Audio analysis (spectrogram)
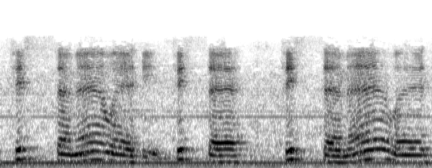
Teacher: انا بنتقل من الفاء المكسوره للسين المشدده المفتوحه، واللام هتسقط لانها شمسيه، همزه الوصل هتسقط لانها بتسقط حين الوصل، الياء بتاعه في هتسقط لالتقاء ساكنين، ونقول في السماوات في السماوات. · الملاحظة الثانية في كلمة السماوات إن أنا عاوز أحافظ على المد الطبيعي، فيها كم مد طبيعي؟ فيها اثنين مد طبيعي، لازم نحافظ عليهم وننطقهم ويكونوا متساويين. ما حدش يقول لي إيه في السماوات، لا طبعا، ولا حد يقول إيه في السماوات، إيه لازم الألف ده يكون قد الألف ده.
